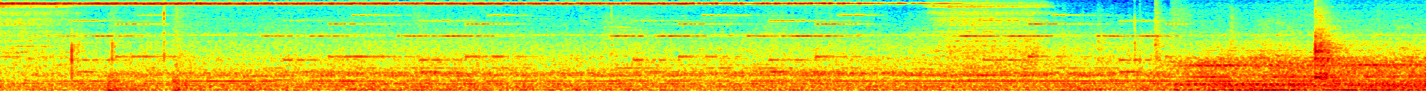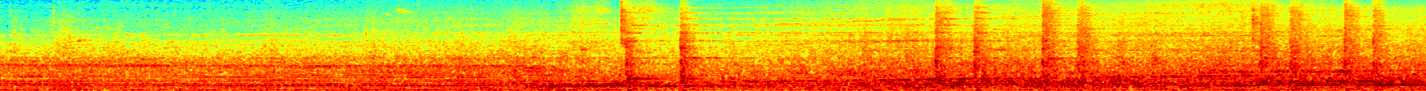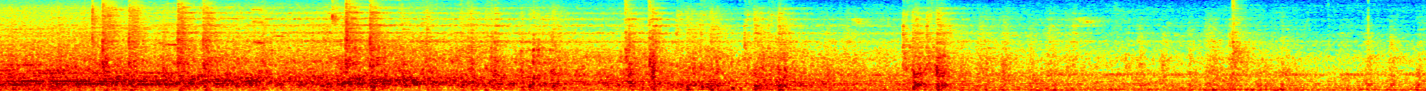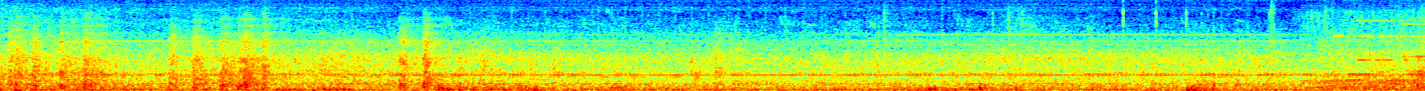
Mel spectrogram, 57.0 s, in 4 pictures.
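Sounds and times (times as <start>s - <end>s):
train wheels clacking on rail joints: 22.8s - 26.0s, 26.6s - 45.7s, 46.7s - 47.8s.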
